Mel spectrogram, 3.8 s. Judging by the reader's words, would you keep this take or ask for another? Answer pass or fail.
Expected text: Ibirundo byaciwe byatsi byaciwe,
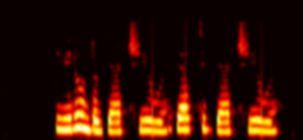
pass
